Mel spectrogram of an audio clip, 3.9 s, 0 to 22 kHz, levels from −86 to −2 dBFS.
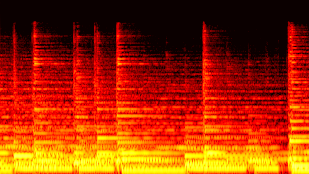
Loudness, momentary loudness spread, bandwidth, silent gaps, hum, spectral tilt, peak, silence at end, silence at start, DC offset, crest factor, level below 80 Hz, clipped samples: -21 LUFS; 4 LU; 13 kHz; none; none; -7 dB/octave; -4 dBFS; 0 s; 0 s; under 0.1%; 14 dB; -30 dBFS; under 0.1%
